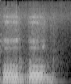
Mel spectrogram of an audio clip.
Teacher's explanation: हमारा जो होंठ है वहाँ से उच्चारण हो रहा है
